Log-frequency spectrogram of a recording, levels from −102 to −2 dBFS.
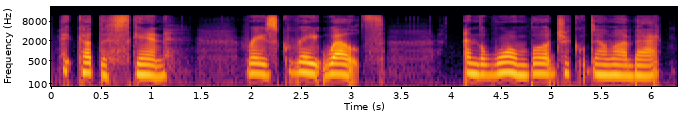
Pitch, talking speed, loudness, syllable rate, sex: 200 Hz, 145 wpm, -20 LUFS, 3.9 syllables/s, female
